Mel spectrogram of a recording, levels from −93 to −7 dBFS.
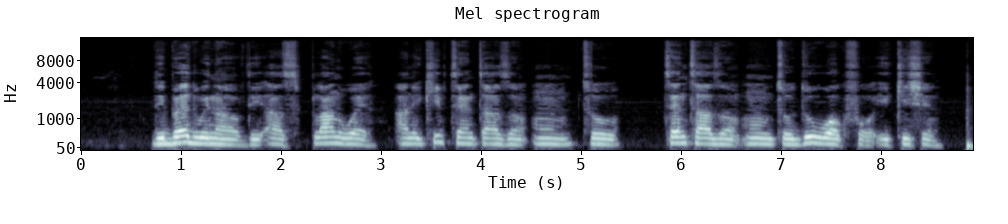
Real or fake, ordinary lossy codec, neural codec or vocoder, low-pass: real; AAC, 48 kbps; none; 14.4 kHz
